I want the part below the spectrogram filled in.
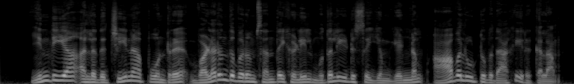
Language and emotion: Tamil, neutral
